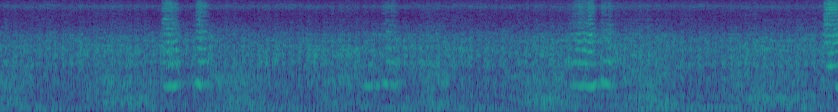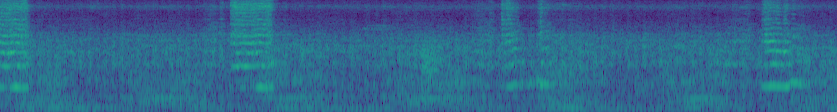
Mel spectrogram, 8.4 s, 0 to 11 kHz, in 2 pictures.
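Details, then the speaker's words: Mitsubishi L200 idling with a low hum and short rising groans when the steering wheel is turned: power steering pump noise, though the fluid reservoir is full. "start natin ha start tapos ag pinipihit yung Manila tsaka iingay yan ung naririnig yung Ugong kita niyo Ayan"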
